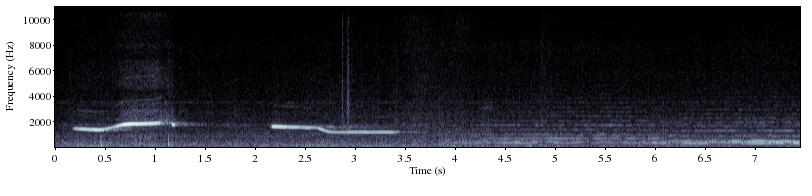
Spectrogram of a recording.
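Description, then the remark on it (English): A clear two-part whistled signal, Clint whistling the special whistle between Yelena and Natasha: a rising tone that holds, then a second tone that steps down, against a background of steady rain and low rumble, with no talking. “It's the special whistle between Yelena and Natasha.”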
